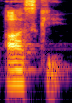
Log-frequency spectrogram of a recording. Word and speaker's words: ASCII: This ASCII, which stands for American Standard Code for Information Interchange, is pronounced as ASCII.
